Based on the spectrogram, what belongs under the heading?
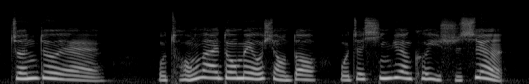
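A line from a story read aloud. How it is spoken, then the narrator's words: Excited shout. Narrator (Chinese): 糟糕先生兴奋的叫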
